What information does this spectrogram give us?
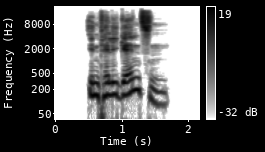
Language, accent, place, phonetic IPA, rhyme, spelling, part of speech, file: German, Germany, Berlin, [ɪntɛliˈɡɛnt͡sn̩], -ɛnt͡sn̩, Intelligenzen, noun, De-Intelligenzen.ogg
- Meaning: plural of Intelligenz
